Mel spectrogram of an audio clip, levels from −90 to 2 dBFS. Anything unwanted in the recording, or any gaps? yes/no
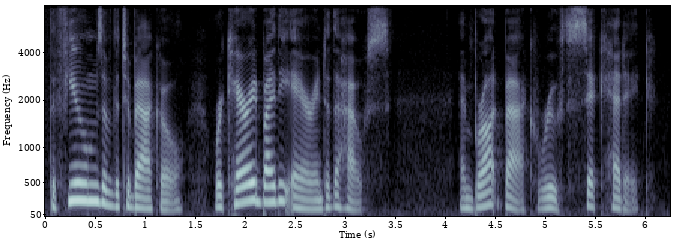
no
